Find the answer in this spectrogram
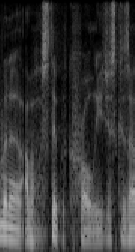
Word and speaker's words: Crowley: I actually think I think Crowley would probably be the more appropriate pronunciation because I think feel like that's the more more British the more English way.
